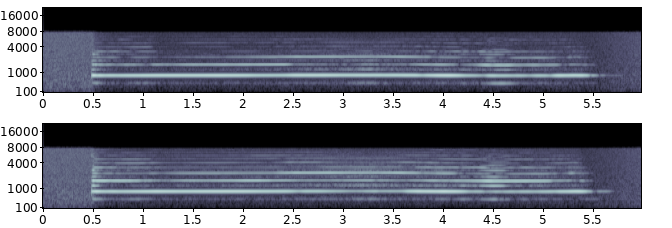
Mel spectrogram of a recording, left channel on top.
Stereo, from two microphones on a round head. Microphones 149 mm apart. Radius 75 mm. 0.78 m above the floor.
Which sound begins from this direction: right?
A flute, at 0.5 s.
